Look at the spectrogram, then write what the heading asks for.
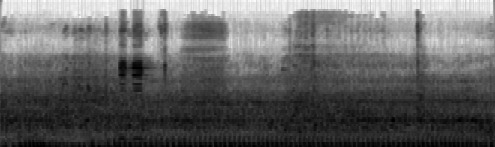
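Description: Motorcycle engine idling steadily at a standstill, an even, fast low pulse with no revving.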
